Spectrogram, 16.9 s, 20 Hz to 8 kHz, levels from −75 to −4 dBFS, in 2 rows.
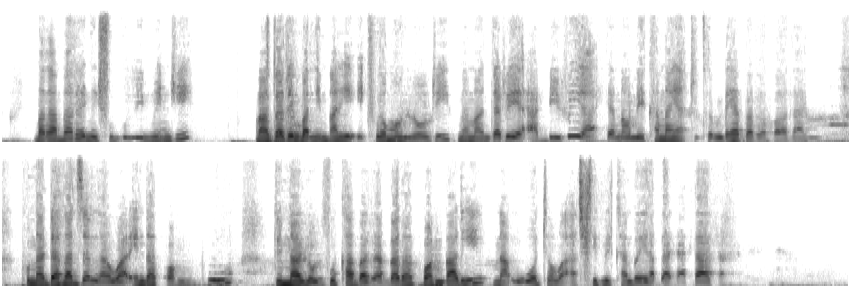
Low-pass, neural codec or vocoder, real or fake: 7.2 kHz; codec, 16 kHz, 0.5 kbps, X-Codec, HuBERT features, trained on general audio; fake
